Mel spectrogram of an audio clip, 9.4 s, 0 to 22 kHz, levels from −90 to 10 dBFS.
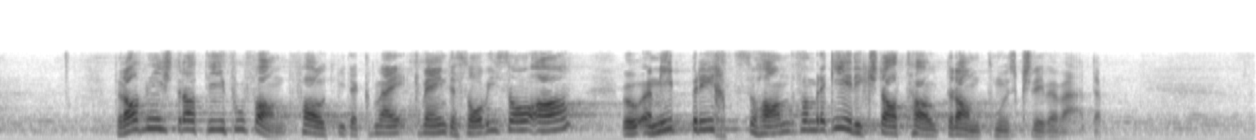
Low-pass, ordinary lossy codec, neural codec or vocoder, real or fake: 5.4 kHz; none; none; real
